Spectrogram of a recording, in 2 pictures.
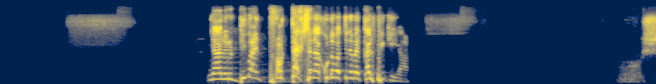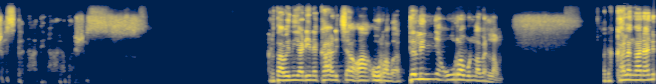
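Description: A man breathes in sharply between phrases.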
